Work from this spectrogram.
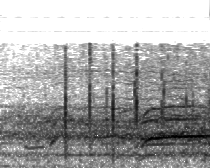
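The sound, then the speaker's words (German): Demonstrators at the Brandenburg Gate in Berlin clap and shout. Scattered sharp claps rise out of a steady murmur of crowd voices that grows slightly louder toward the end. “Die Demonstranten klatschen, sie schwenken ihre Hüte. Sie rufen, wir grüßen das freie Berlin.”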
